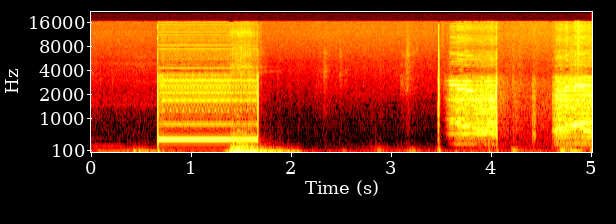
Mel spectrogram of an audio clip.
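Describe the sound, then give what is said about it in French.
Telephone tone from a call being placed: a steady buzzing tone held for about a second, then a sharp click and rougher, noisy bursts on the line. “Allez, on y va, on appelle.”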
